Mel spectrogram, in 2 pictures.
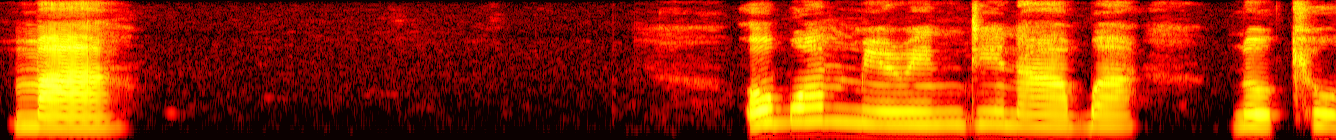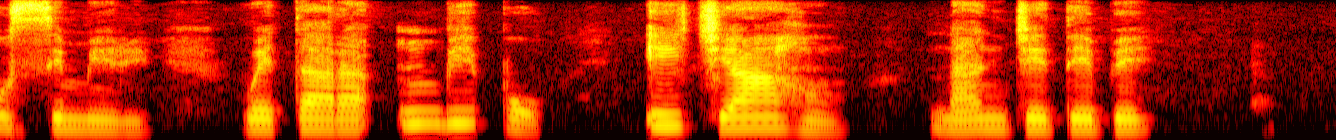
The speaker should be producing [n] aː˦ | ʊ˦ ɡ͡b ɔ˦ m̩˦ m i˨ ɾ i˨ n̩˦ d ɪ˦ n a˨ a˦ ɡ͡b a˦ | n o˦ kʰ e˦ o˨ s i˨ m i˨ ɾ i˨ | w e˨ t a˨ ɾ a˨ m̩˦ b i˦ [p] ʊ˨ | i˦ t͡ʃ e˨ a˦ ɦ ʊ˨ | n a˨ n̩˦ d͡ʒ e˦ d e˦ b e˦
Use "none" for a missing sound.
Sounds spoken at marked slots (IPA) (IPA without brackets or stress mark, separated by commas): m, p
